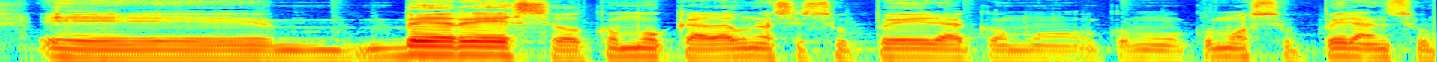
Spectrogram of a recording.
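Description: Over music in the background, a man talks at a fairly slow pace with a Rioplatense accent. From Argentina, Buenos Aires area (Tigre). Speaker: running coach. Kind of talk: interview.

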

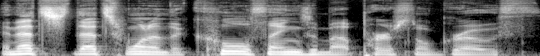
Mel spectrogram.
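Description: A man speaks at a fairly quick pace with a fairly high pitch. The recording is very clean, with a silent background. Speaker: radio co-host and leadership coach. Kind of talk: casual co-hosted radio discussion. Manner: animated, enthusiastic.

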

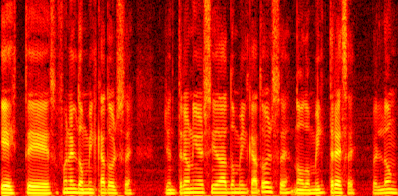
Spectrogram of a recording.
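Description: In a Puerto Rican accent, a man with a fairly high voice speaks at a moderate pace in a flat monotone. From Puerto Rico (Humacao). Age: 20s. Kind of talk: personal testimony in interview.

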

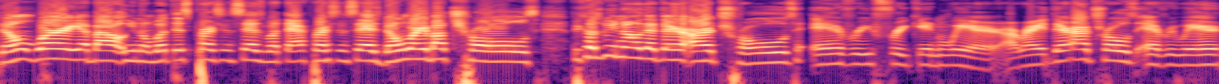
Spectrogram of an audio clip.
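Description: A woman speaks in an animated, energetic tone at a fairly quick pace and fairly high pitch, with ordinary pitch variation. The recording is very clean, with a silent background. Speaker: social media marketing podcast host and course creator. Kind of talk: podcast tutorial with sales pitch. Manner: fast talker; animated, casual, energetic.

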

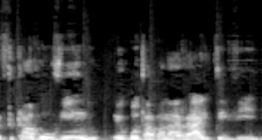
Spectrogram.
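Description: This woman speaks in a strong Rio de Janeiro accent. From Rio de Janeiro, Brazil. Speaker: actress and student. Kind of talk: casual interview chat.

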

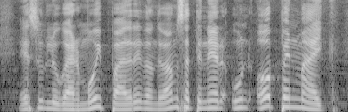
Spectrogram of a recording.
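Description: A man talks in a high pitch. Music plays in the background. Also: dry, close sound with no echo. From Mexico City. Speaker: stand-up comedian and podcast host. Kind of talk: casual comedic chat. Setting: bar.

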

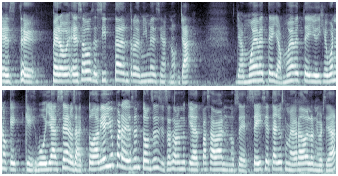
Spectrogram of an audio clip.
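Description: Speaking at a fairly quick pace with a fairly high pitch, a woman in a Mexican accent is heard over noticeable background noise. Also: ordinary pitch variation. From Mexico. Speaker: coffee brand founder and actress. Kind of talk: interview.

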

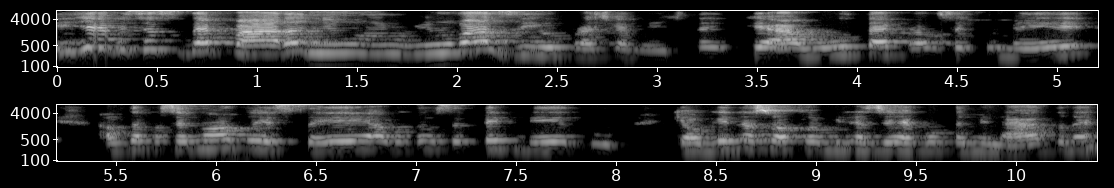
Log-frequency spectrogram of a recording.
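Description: A woman with a normal speaking voice talks fairly quickly at a fairly high pitch, her intonation lively. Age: 60s. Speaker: chef and cookbook author. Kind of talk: interview.

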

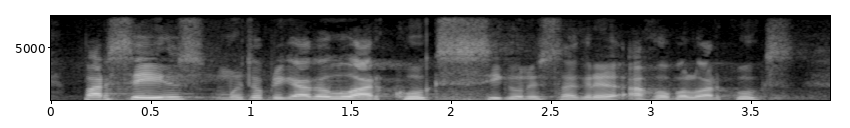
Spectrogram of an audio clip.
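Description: An ordinary speaking voice with ordinary pitch variation and a moderate pace. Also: man. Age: 20s. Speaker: podcast host. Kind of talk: casual chat.

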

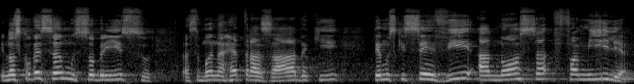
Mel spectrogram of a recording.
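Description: With audible room echo and noticeable background noise, a man with a high pitch talks at a fairly slow pace with fairly even intonation. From Manaus, northern Brazil. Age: 30s. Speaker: pastor. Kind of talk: sermon. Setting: church.

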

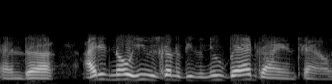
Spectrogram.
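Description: A man speaks at a moderate pace. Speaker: voice actor. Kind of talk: interview.

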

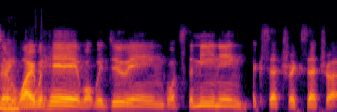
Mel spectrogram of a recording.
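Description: Fairly even intonation marks this speech, delivered at a fairly quick pace with an English accent. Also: man. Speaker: corporate innovator and entrepreneur. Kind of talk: interview. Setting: live video stream.

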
